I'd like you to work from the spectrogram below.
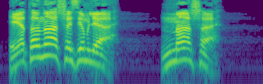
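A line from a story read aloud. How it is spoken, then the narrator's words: Loud shout. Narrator (Russian): громко крикнул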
